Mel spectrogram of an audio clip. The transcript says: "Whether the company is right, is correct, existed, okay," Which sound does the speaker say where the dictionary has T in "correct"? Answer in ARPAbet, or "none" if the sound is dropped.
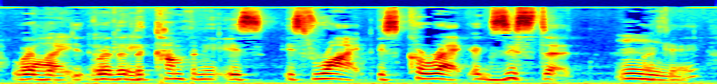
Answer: T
